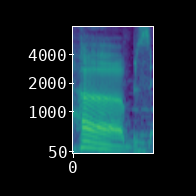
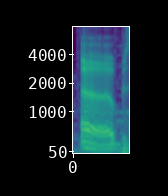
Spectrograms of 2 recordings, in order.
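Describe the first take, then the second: First: The word starts with a sounded h. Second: The word starts without an h sound. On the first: The speaker calls it right. "With an H, it is pronounced herbs" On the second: The speaker calls it wrong. "It is not herbs"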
